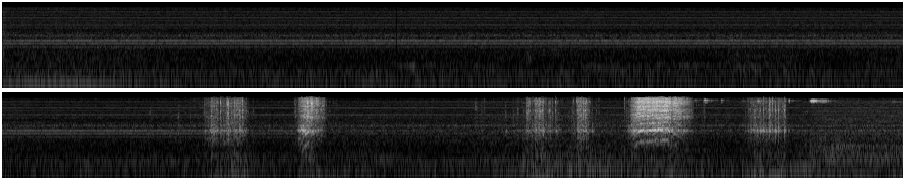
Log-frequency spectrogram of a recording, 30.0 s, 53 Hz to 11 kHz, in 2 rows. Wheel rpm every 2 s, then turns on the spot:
0, 0, 0, 0, 0, 0, 0, 0, 0, 10, 0, 10, 40, 30, 0.
22-24 26-28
